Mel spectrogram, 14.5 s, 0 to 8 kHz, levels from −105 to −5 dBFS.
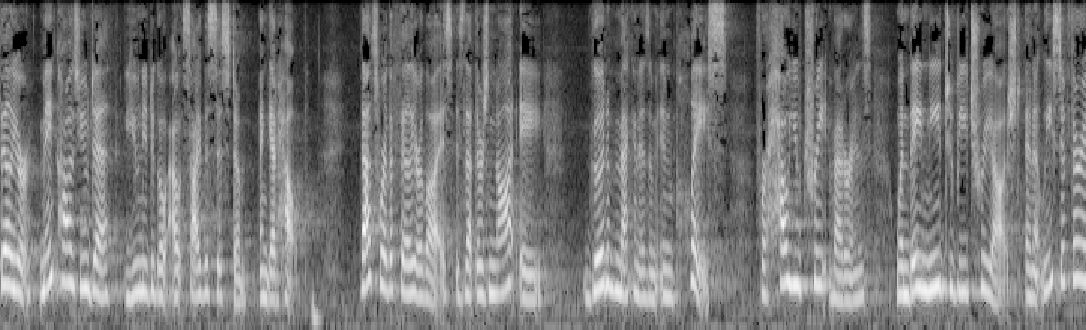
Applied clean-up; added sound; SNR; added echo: none; none; none; none.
